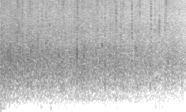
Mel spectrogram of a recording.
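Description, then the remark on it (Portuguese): Steady applause from an audience during a sermon, applauding the Lord, a dense wash of many hands clapping at an even level throughout, with no voices standing out. “Pode aplaudir o Senhor mais forte, porque é verdade que eu estou dizendo.”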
